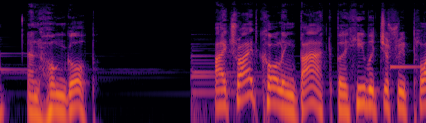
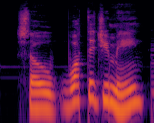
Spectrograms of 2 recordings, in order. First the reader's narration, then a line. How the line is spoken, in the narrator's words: I asked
